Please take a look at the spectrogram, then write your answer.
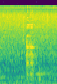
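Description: Garlic hitting a hot pan of spinach dal gives a brief burst of sizzling about halfway through, rising suddenly and fading over a fraction of a second against a quiet kitchen background.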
